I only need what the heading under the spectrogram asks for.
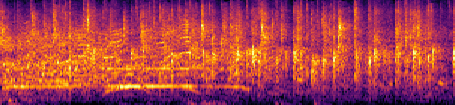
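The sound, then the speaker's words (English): A live audience claps steadily for a few seconds, a dense wash of applause with a brief whistle near the start and the clapping thinning out toward the end. “It's such a nice crowd.”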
